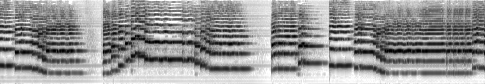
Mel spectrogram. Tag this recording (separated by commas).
Traditional music, Music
